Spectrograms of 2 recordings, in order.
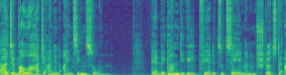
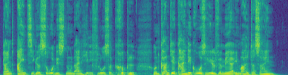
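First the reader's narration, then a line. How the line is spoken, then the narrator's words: Group lamenting. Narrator (German): jammerten sie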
